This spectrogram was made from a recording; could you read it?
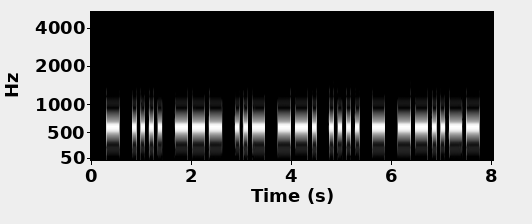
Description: Morse code, heard as a keyed tone, about 14 wpm, 600 Hz. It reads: THOUGHT,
